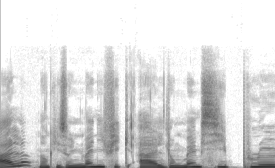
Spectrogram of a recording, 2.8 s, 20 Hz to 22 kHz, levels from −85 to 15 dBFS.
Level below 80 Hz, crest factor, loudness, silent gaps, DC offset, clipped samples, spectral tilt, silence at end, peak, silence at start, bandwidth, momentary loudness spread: -42 dBFS; 10 dB; -14 LUFS; none; under 0.1%; under 0.1%; -6.5 dB/octave; 0 s; -4 dBFS; 0 s; 13 kHz; 6 LU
